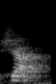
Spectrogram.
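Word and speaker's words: שֵׁם: That's how you say his name in Hebrew. Sham.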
